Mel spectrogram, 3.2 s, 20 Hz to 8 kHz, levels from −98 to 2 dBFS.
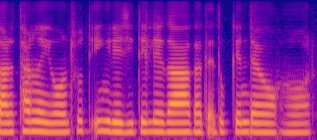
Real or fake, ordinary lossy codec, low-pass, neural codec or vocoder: fake; none; none; codec, 16 kHz, about 1 kbps, DyCAST, with the encoder's durations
